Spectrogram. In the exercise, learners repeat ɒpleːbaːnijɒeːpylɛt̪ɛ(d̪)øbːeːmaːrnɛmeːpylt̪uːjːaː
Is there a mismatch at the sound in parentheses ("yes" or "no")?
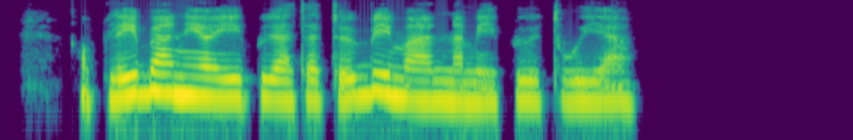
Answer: yes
